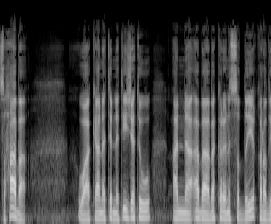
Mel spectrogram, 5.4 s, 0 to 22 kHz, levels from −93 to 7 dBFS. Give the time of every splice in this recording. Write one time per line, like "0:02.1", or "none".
0:01.3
